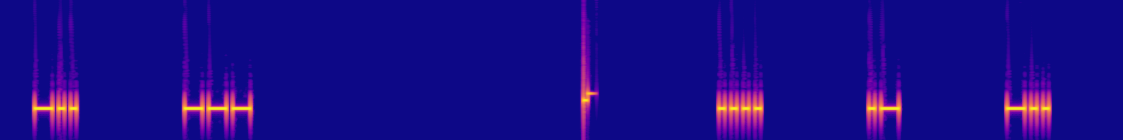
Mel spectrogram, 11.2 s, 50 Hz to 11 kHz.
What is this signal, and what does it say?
Morse code, heard as a keyed tone, about 20 wpm, spaced as for 7 wpm, 700 Hz. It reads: DO HAD
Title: 6x Character Spacing - Top 200 Words - 20wpm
